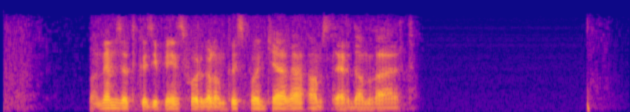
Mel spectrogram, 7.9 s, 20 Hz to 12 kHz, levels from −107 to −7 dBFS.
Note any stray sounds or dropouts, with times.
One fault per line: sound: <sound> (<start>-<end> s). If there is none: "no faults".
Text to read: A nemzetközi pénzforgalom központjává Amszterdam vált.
no faults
